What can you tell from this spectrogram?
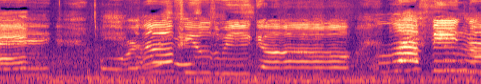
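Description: Children singing inside a moving car, with one long held note near the middle, over steady low road noise in the cabin.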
